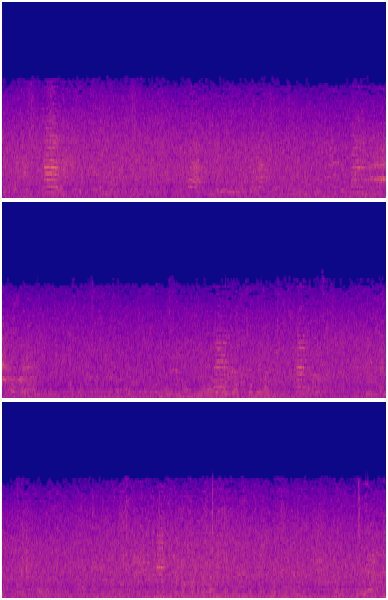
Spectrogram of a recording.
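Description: A large outdoor crowd chatters in a steady murmur.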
